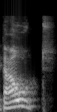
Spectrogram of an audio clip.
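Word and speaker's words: doubt: কি আমাকে ডাউট করতেছেন এখানে এই যে বি আছে না এই বি হচ্ছে সাইলেন্ট এই বি সাইলেন্ট বুঝতে পেরেছেন এমন না যে সব জায়গায় হবে কিন্তু ডাউট শব্দের মধ্যে বিটা সাইলেন্ট মনে রাখতে হবে এই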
